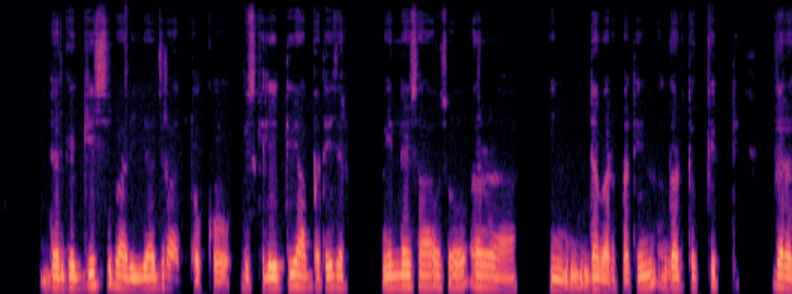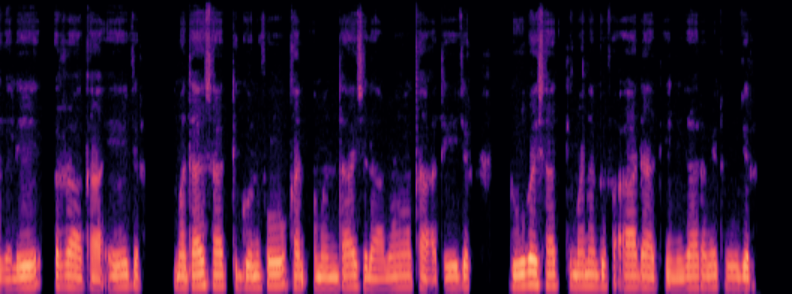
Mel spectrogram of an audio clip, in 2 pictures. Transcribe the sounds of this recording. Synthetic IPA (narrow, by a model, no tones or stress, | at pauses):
d̪ɐɾɡɐɡːe̞ːsːɪbaːɾɪjːaːd͡ʒɪɾaːt̪t̪ɔkːobɪskɪliːt̪ːɪjaːbːɐt̪e̞ːd͡ʒɪɾɐ̥ | mʔḛːlːɐɪsaːɔso̞ːɪrːaː | hɪnd̪ɐbɐɾfɐt̪ɪŋɡɐɾt̪ɔkːɪt̪ːɪ̥ | ɡɐɾɐɡɐle̞ːɪrːaːkaːʔeːd͡ʒɪɾɐ̥ | mɐt̪aːɪsaːt̪ːɪɡɔnfo̞ːkɐnɐmɐnt̪aːɪslaːmaːkaːʔɐ̰t̪eːd͡ʒɪɾɐ̥ | d̪̥uːbɐɪsaːt̪ːɪmɐnɐbɪfɐ̰ʔaːd̪aːt̪ʰḭːnɪd͡ʒaːɾɐmɛt̪ʊd͡ʒɪɾɐ̥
